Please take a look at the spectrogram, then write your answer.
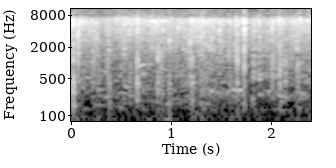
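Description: Rain falls steadily around Guna Cave in Kodaikanal, a dense patter of drops on wet surfaces heard close by, with faint scattered knocks and no clear speech.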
